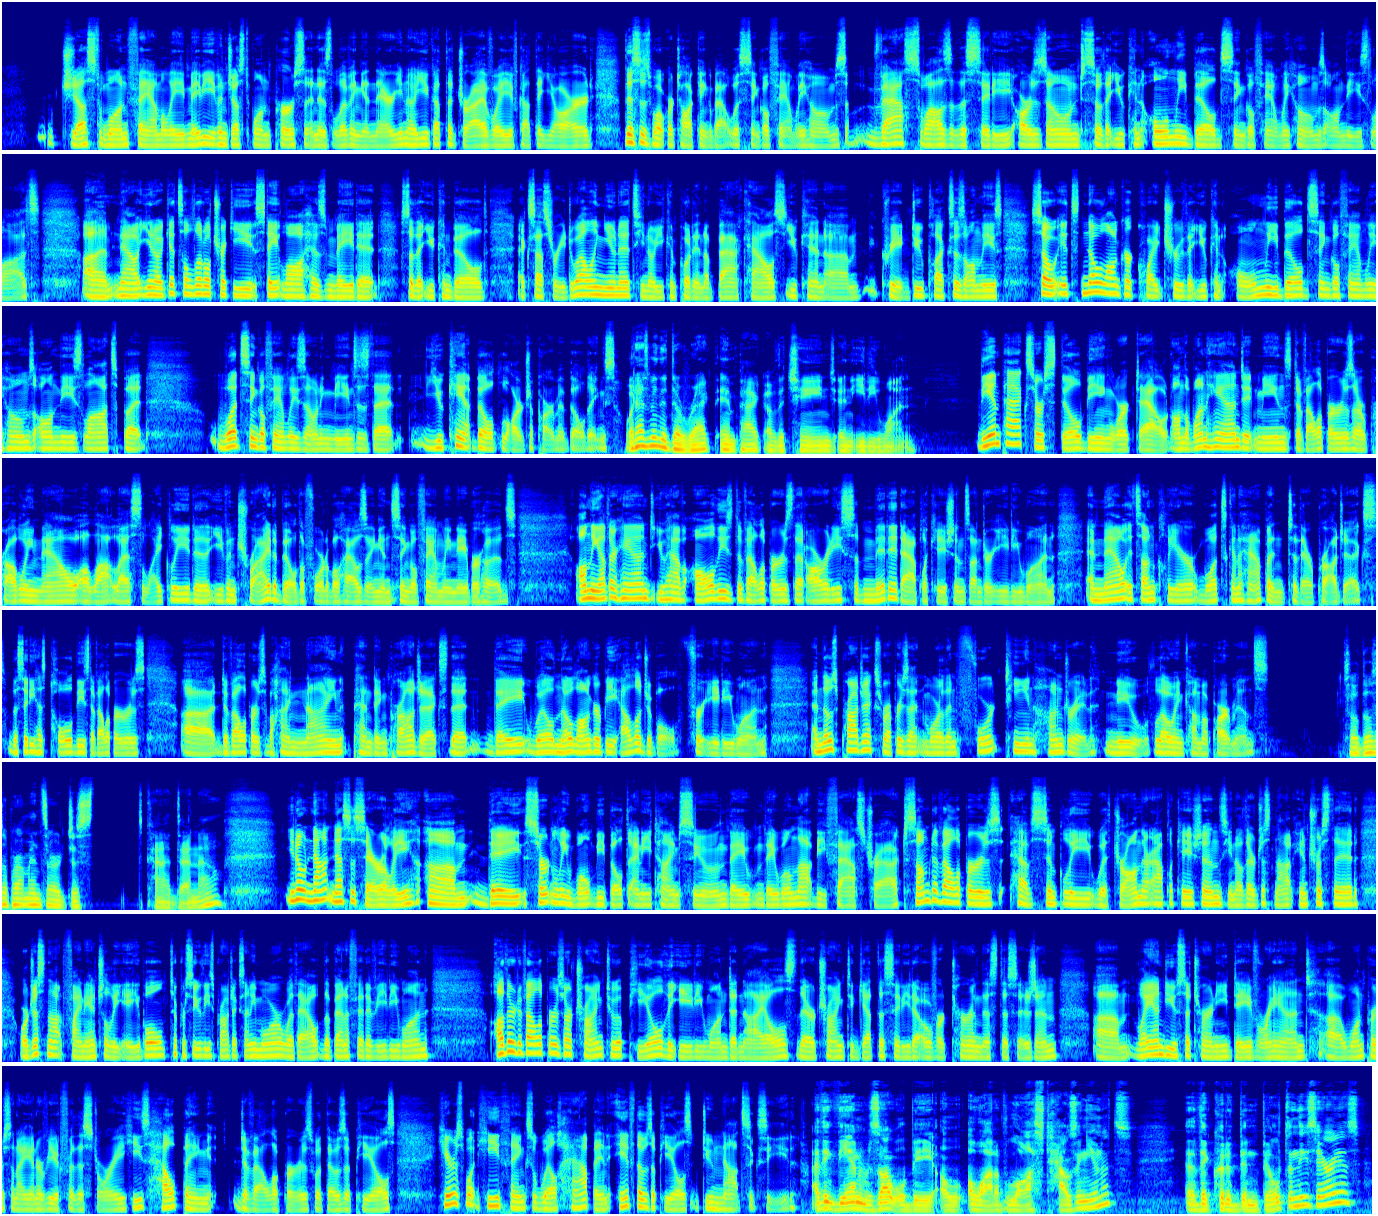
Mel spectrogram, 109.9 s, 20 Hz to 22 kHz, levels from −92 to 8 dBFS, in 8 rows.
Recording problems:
uneven, jittery; strongly; from 16 s to 1:43

